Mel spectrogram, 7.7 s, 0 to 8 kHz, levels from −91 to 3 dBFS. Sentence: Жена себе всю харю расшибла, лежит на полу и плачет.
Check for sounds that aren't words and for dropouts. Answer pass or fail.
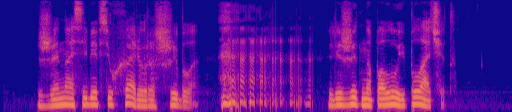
fail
